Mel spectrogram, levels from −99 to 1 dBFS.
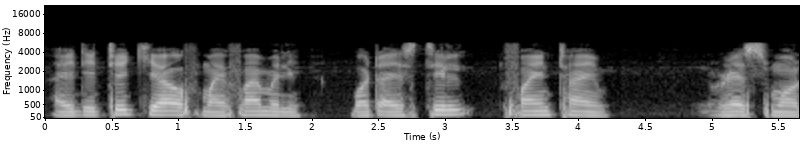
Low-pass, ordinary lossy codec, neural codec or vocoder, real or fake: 5.4 kHz; none; none; real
